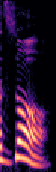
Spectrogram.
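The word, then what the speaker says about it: jaw: फिर देखिए यहाँ पे जे का जॉ, ए डब्ल्यू है तो इसका उच्चारण औ के रूप में जॉ।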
